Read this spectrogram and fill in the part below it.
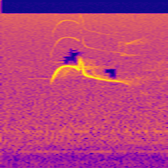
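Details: Eastern wood-pewee, a flycatcher, singing its loud summer song: a single clear slurred whistle that rises briefly, then glides downward and fades, over faint steady background hum.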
